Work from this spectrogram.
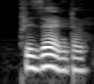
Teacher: When we are gonna speak the word present, we will give the stress on the first syllable.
